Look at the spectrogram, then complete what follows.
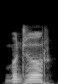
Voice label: good morning, occitan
